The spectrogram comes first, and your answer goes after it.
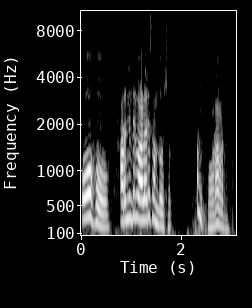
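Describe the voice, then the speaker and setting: An actress playing a feisty, quick-tempered young woman who fires back indignant retorts in a short drama, with music behind. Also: medium pitch, close to an everyday voice. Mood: angry. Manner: sharp-tongued, indignant retorts. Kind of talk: Malayalam short drama acting. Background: background music.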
